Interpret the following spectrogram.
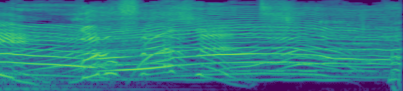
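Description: Several high cartoon voices crying out together in one long, overlapping shout, their pitches sliding up and down, breaking off near the end.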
